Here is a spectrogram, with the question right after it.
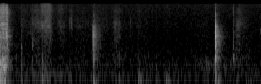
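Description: White chalk scratches butterfly outlines onto a large, flat, wood-framed chalkboard. Soft gritty rubbing and light tapping are heard, broken by two sharp, bright chalk strikes that die away quickly.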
